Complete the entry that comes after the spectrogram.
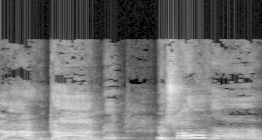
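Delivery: high, loud, slow drawn-out over; exasperated outburst. Retold or imitated. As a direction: blurt it out in despair. Giving up the fight.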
